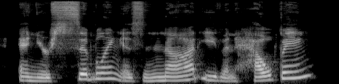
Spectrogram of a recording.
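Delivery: ordinary delivery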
